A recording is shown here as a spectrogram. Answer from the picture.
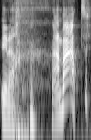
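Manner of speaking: high, laughing sing-song goodbye; cheery farewell. Retold or imitated. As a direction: wave off the world as you drop off. Falling asleep, cheerful goodbye.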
